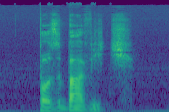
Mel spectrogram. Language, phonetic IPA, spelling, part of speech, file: Polish, [pɔˈzbavʲit͡ɕ], pozbawić, verb, Pl-pozbawić.ogg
